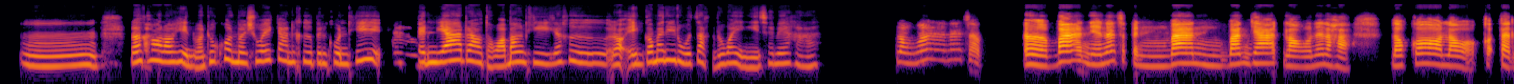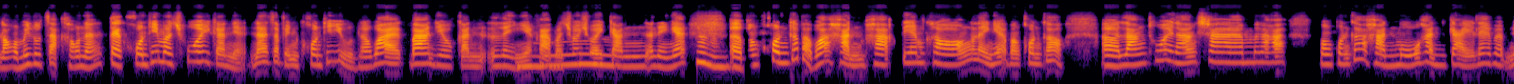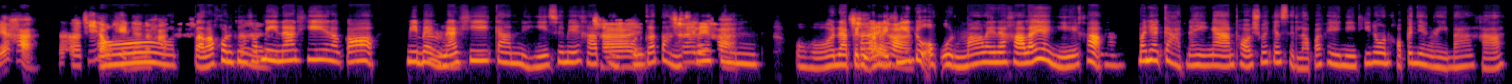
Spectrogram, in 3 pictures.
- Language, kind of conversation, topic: Thai, podcast, คุณช่วยเล่าประสบการณ์การไปเยือนชุมชนท้องถิ่นที่ต้อนรับคุณอย่างอบอุ่นให้ฟังหน่อยได้ไหม?
- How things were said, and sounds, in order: none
